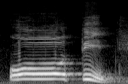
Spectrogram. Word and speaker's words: অতি: উচ্চারণ করি কি অত অর্থাৎ এখানে ছিল অচ্চারণ হয়েছে কি ও এখানে ছিল অ এর মতই উচ্চারিত হয়েছে আমি আশা করি বিষয়টা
